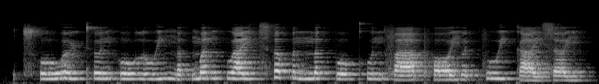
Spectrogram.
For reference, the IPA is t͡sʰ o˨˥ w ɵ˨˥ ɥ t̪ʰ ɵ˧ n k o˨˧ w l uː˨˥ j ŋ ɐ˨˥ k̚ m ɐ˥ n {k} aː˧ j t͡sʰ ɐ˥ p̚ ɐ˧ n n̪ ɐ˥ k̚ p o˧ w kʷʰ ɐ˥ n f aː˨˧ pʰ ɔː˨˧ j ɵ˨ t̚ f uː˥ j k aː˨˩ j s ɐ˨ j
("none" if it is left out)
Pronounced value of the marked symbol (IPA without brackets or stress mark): kʷ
